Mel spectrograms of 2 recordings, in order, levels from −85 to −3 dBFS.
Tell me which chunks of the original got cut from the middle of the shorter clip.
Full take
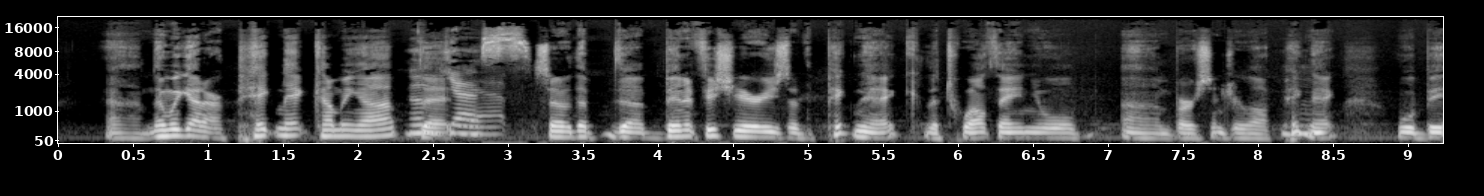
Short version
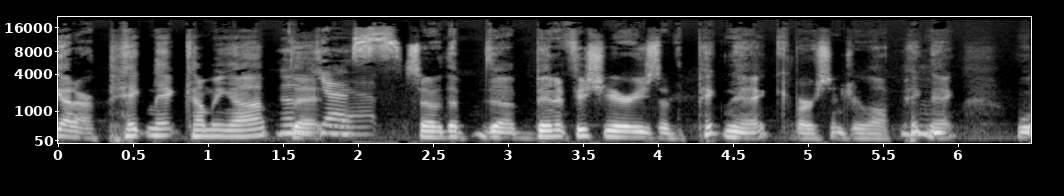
5.8 s to 7.4 s

